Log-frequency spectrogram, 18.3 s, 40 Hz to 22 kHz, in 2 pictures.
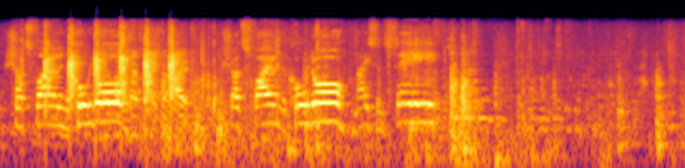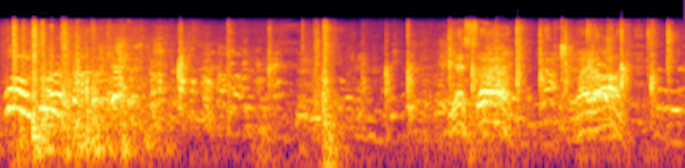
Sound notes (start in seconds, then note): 9.4 attack noise; 10.2 laughter and applause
